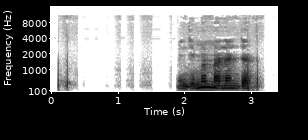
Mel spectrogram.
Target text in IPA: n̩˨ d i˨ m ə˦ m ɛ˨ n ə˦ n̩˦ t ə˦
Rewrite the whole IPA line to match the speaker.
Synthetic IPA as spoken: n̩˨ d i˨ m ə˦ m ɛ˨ n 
